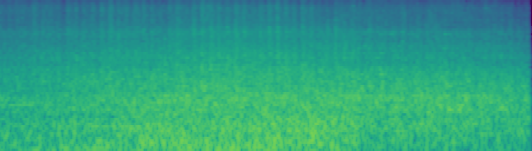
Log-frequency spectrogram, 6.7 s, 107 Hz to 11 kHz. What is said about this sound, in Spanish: Santa Fe decía, y todos nos subieron. Y ahí me pusieron en el grupo que me tocaba en Kansas. Era un tren lleno, de 8 o 10 vagones. Bastante personal iba. Todos los carros iban llenos.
